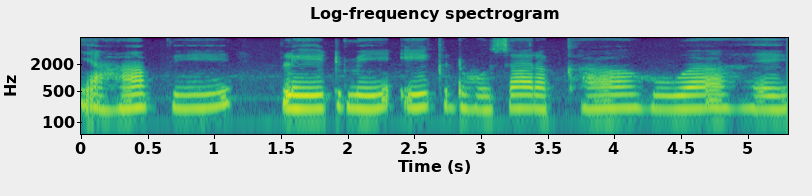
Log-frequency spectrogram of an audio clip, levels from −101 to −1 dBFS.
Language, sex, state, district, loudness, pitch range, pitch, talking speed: Bhojpuri, female, Uttar Pradesh, Gorakhpur, -17 LUFS, 200-215 Hz, 205 Hz, 100 wpm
